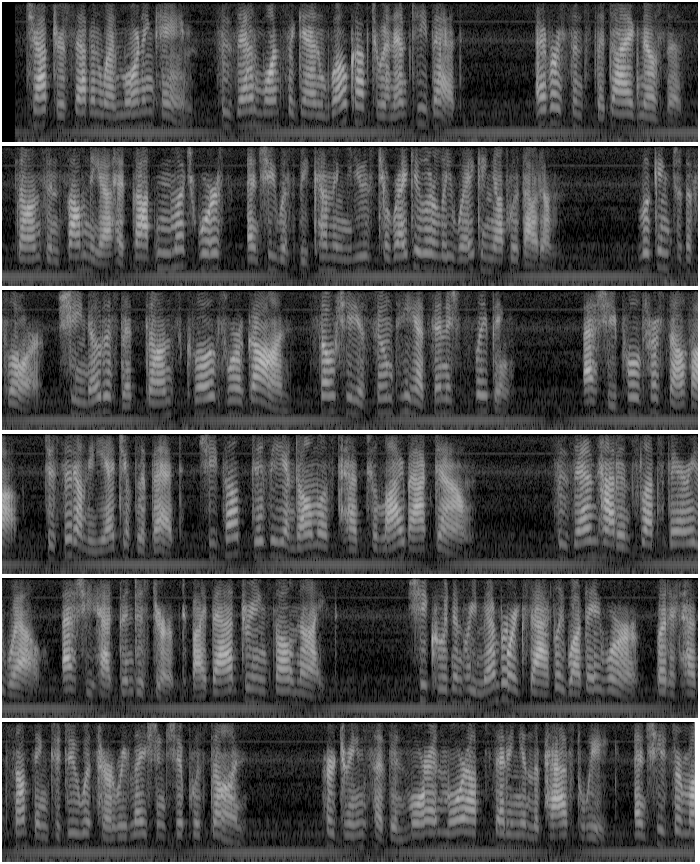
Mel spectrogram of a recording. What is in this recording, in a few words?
amazon female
